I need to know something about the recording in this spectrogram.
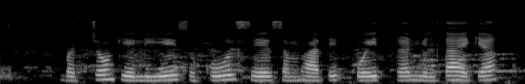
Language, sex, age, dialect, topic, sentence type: Hindi, female, 25-30, Marwari Dhudhari, banking, question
